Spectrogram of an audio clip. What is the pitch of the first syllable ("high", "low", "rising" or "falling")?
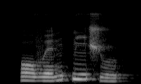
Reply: low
